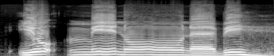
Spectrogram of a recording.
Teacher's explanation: hamzah ini tidak boleh nyeret matinya, harus jelas suaranya, yang dimana hamzah punya sifat namanya jahar dengan, ya, jahar dengan syiddah.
